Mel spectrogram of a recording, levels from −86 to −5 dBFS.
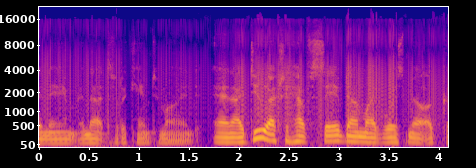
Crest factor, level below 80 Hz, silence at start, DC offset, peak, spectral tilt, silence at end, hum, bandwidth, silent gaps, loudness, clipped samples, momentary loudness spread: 16 dB; -48 dBFS; 0 s; under 0.1%; -10 dBFS; -5.5 dB/octave; 0 s; none; 19.5 kHz; none; -26 LUFS; under 0.1%; 12 LU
